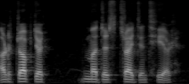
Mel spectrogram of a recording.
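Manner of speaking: soft put-on Russian accent, murmured. Retelling a line from Vulko, the mentor in Aquaman, in a Russian accent. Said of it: "I'm sorry for the Russian accent".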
